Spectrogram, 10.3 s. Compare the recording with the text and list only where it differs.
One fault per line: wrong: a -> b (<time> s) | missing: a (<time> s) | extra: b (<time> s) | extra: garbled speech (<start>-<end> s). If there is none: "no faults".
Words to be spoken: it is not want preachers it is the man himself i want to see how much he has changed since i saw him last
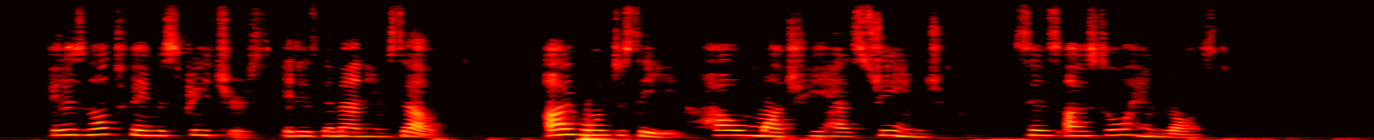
wrong: want -> famous (0.9 s)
